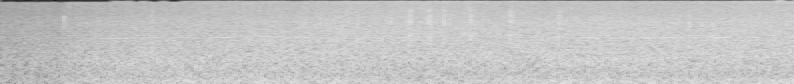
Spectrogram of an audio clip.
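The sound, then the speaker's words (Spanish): A powerful, continuous roar of gale-force wind tearing through trees, dense and surging like heavy surf, with deep low rumbling and steady loudness throughout, no voices present. “Y el temporal ya es un muro de viento y el mar suena casi, perdón, el bosque suena como un mar embravecido.”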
